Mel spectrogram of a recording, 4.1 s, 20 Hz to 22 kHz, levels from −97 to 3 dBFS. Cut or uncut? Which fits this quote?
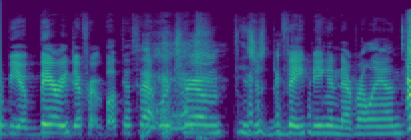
cut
